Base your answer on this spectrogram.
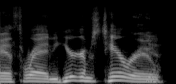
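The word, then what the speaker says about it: Therru: How do you pronounce her name? – Teru? – Yeah, Teru.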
